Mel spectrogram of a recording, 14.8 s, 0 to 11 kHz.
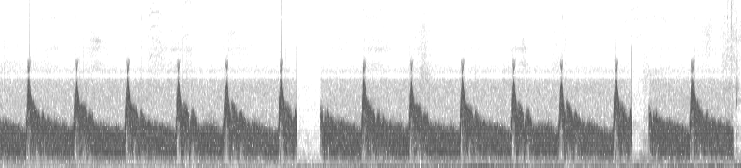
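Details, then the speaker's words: Regular whooshing pulses about 60 a minute, each a sharp rise then fading tail; normal pulsed-wave Doppler arterial flow showing systolic peak and diastolic velocity over the cardiac cycle. "es lo que llamamos Doppler de onda pulsada sobre este gráfico me está representando velocidad máxima o sistólica velocidad mínima o diastólica en función del tiempo"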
